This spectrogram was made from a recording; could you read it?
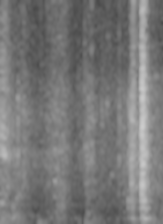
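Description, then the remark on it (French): Another door, leading out to a memorial, is opened, a short rattling clunk near the end that rises out of a steady background hiss. “Ah, on prend une autre porte.”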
